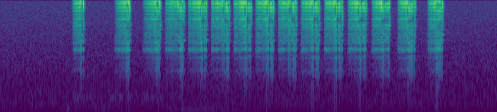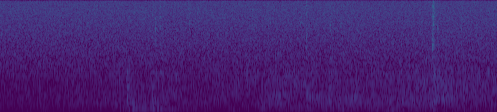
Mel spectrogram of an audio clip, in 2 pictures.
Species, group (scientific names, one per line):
Phaneroptera falcata
Orthoptera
